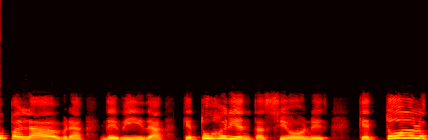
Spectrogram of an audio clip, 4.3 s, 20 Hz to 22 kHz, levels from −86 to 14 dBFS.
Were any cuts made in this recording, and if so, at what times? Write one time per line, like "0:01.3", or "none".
0:01.0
